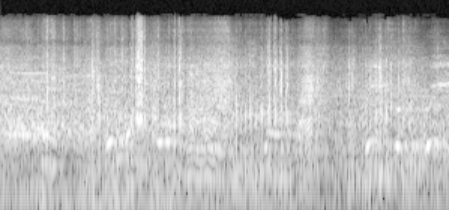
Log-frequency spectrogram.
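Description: Several supercross motorcycles racing, their engines revving up and down over the jumps, with arena crowd noise behind.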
